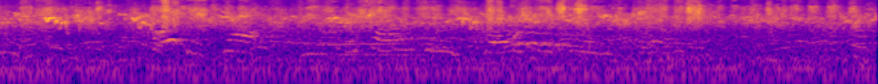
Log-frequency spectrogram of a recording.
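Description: A flock of budgerigars chattering: many short chirps and warbling calls overlapping continuously.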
